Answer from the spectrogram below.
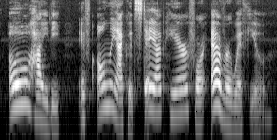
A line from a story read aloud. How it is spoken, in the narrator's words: she exclaimed happily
